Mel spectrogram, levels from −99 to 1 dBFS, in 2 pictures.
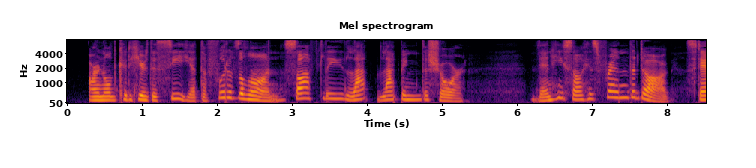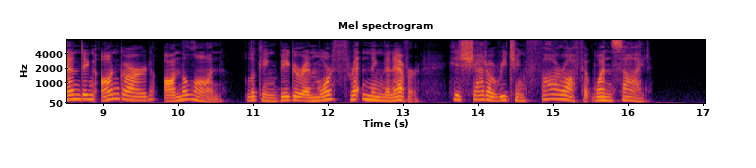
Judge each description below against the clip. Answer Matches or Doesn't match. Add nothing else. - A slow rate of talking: Doesn't match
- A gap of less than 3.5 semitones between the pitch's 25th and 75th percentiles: Doesn't match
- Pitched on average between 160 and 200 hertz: Matches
